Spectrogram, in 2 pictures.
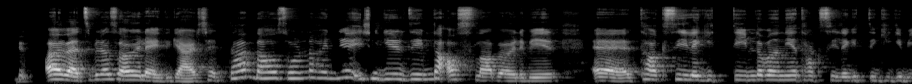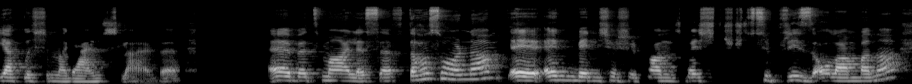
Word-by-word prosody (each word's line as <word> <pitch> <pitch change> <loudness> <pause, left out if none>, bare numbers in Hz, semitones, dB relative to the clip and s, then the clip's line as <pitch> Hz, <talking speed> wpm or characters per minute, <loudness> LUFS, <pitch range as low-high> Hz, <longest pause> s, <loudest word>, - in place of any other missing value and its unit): Bi - - -15 0.2
evet, 210 -6 +8
biraz 235 +1 -1
öyleydi 195 -7 +3
gerçekten. 185 - -2
Daha 285 0 0
sonra, 285 +2 -2
hani, 285 0 -7
işe 260 +2 -4
girdiğimde 240 -1 -4
asla 215 -6 +1
böyle 160 -2 -3
bir, 160 +1 -3 0.3
eee, 155 -3 +3
taksiyle 215 -1 +4
gittiğimde 205 +1 -5
bana, 215 -1 +1
"Niye 210 +1 -3
taksiyle 200 -3 -1
gittin 185 0 -12
ki?" 170 +1 -16
gibi 170 0 -11
yaklaşımla 155 -3 -4
gelmişlerdi. 140 - -9 0.9
Evet, 180 - -1
maalesef. 165 -2 0 0.2
Daha 225 +6 0
sonra, 255 +1 0
eee, 280 -2 +8
en 195 -2 -1
beni 175 -2 0
şaşırtan 160 -1 -6
ve 165 0 -5
ş 165 0 -4 0.5
sürpriz 195 -3 -1
olan 160 -2 0
bana 160 0 -2
190 Hz, 120 wpm, -23 LUFS, 165-230 Hz, 0.9 s, evet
